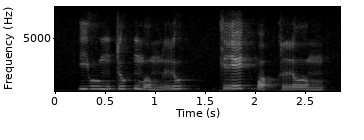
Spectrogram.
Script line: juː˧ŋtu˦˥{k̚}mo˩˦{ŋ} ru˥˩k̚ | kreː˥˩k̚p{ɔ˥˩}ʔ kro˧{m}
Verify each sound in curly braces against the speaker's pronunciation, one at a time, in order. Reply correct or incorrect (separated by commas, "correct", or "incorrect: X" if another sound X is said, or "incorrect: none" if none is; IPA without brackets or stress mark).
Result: correct, incorrect: m, incorrect: ɔ˨˩, correct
